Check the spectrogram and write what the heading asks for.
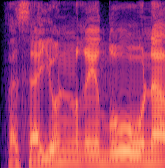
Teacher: فسینغضون، نون ساکن برش غین اظهار حلقی. فسینغضون، غین و ضاد هر دو از حروف استعلاء غلیظ تلفظ میشه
